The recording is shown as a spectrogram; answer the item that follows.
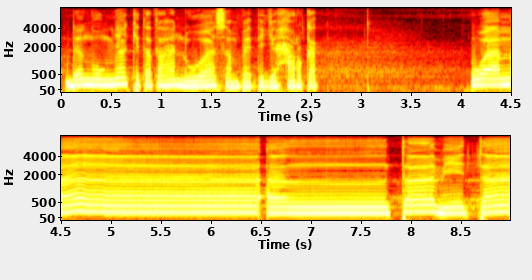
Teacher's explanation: Wama anta bi huruf nun sukun bertemu huruf ta. Maka nun sukunnya melebur ke huruf ta. Kita baca dengung dan samar.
